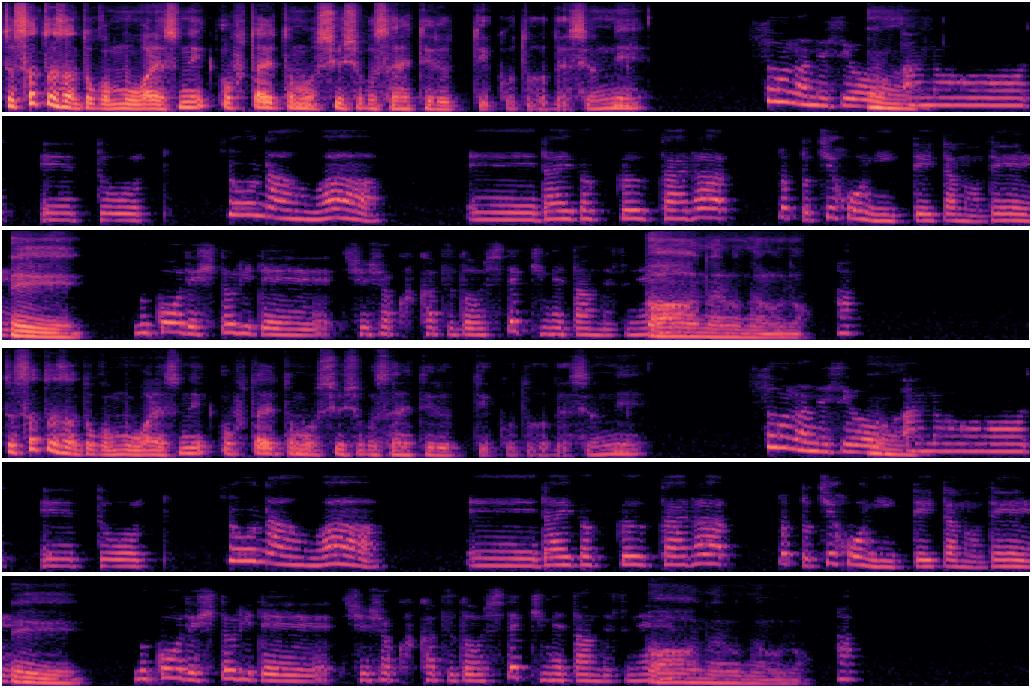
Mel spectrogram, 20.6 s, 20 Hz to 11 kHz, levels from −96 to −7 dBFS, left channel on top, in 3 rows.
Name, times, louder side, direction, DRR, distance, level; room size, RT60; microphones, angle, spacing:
voice 1, 0.0-4.3 5.8-6.1 13.8-14.2 18.0-19.0, left 6 dB, 70° left, 0.3 m, -32 dB
voice 2, 5.0-6.8 7.1-7.8 8.4-9.4 9.9-11.7 12.0-13.8 14.6-18.2 19.3-19.4, equal, ahead, 0.6 m, -38 dB
2.9 x 2.7 x 2.4 m
head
